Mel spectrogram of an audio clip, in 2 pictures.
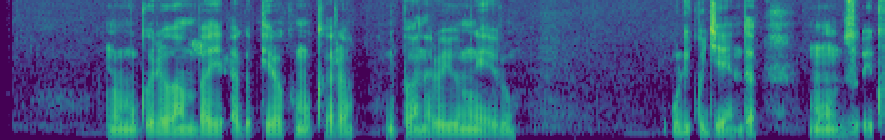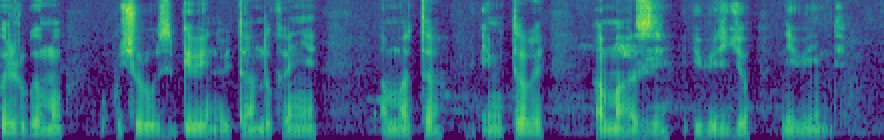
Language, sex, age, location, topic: Kinyarwanda, male, 18-24, Kigali, finance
